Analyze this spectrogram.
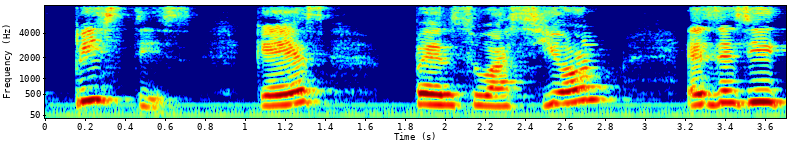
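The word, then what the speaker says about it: πίστις: Su pronunciación en griego es pistis, que es persuasión, es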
